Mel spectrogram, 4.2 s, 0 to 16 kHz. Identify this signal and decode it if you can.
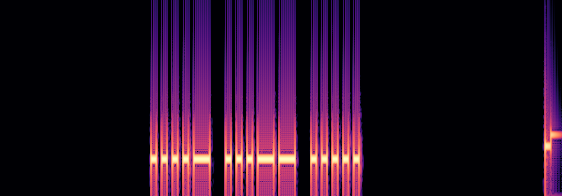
Morse code, heard as a keyed tone, about 30 wpm, 700 Hz. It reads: 435
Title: Common Cut Numbers - 3-Digit 30wpm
